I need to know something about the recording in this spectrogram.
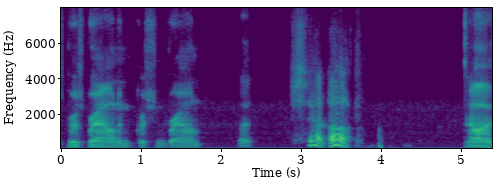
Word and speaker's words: Christian Braun: he missed the free throw uh basketball reference pronunciation Christian Brown foul on Jeff Oberon I mean Brown okay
